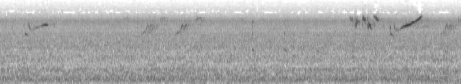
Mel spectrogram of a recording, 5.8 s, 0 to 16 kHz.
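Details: Common moorhen chick that has finally returned, recorded 2 April 2017: a short cluster of thin, high, rising peeps near the end, after one faint earlier peep, over a steady broadband hiss.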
